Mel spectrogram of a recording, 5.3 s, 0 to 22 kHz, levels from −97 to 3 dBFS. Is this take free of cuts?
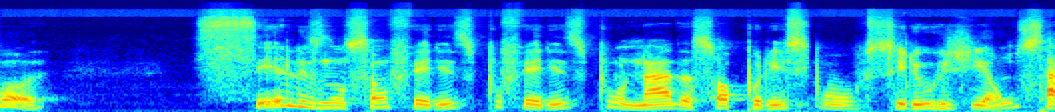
no; 2 cuts; at 2.5 s, 4.0 s

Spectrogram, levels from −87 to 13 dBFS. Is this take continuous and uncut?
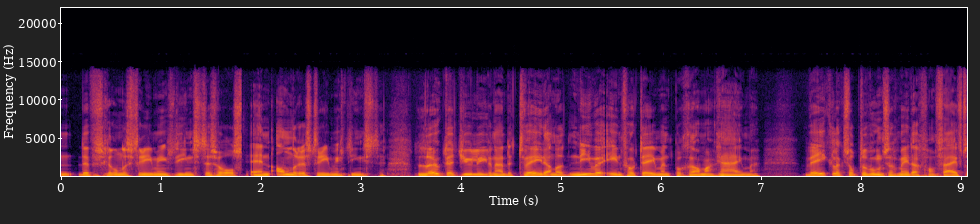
no; 4 cuts; at 1.8 s, 4.3 s, 4.9 s, 6.6 s

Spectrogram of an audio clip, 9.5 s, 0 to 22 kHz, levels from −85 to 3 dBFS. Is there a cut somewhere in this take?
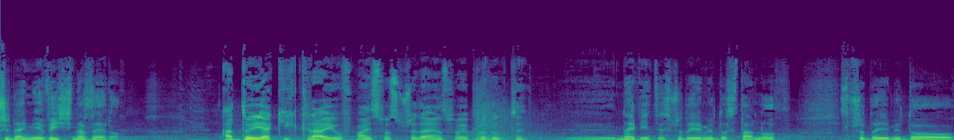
no; 0 cuts

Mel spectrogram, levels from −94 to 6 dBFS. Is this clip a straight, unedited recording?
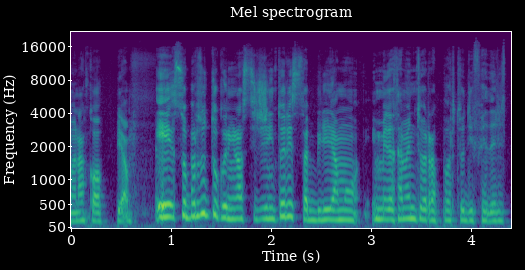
yes; 0 cuts

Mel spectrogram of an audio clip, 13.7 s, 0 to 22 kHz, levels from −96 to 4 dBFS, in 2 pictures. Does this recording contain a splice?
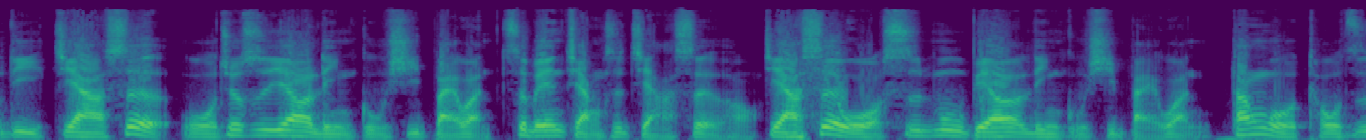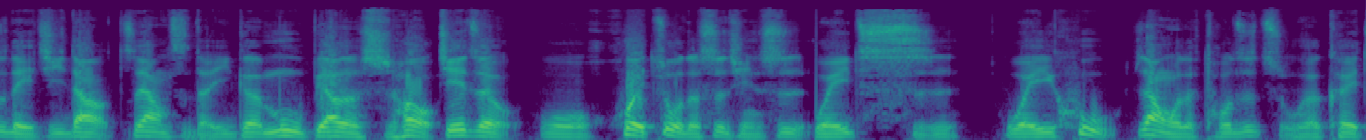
no; 0 cuts

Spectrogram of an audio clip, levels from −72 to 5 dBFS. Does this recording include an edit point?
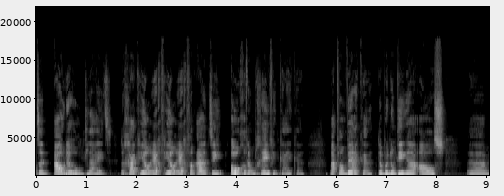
yes; 6 cuts; at 1.6 s, 2.5 s, 4.2 s, 6.0 s, 6.8 s, 7.2 s

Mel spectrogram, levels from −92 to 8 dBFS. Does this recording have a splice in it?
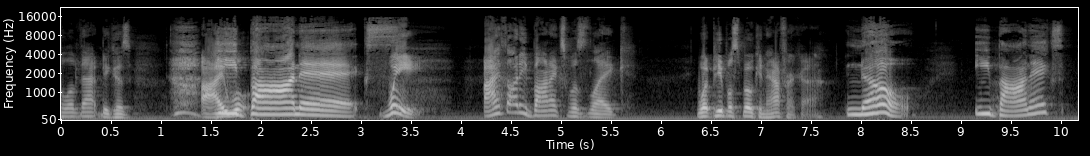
no; 0 cuts

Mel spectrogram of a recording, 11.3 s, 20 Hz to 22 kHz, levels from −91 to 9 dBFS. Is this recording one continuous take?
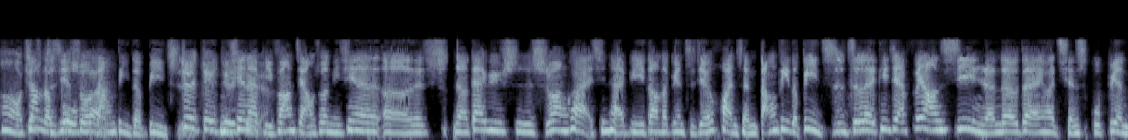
yes; 0 cuts

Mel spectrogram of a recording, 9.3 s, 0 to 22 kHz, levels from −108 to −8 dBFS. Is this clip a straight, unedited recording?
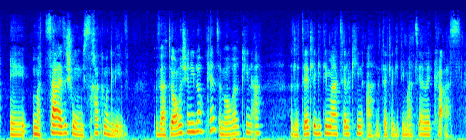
yes; 0 cuts

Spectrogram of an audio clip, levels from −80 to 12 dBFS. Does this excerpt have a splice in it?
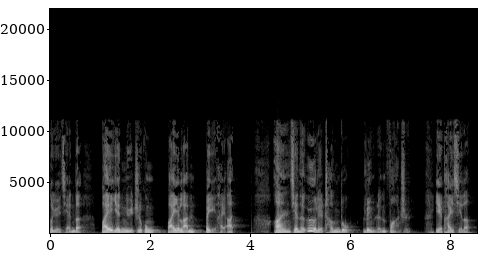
no; 0 cuts

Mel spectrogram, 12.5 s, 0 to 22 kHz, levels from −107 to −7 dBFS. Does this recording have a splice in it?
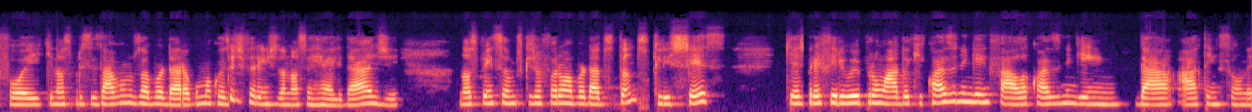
yes; 3 cuts; at 2.3 s, 6.5 s, 8.0 s

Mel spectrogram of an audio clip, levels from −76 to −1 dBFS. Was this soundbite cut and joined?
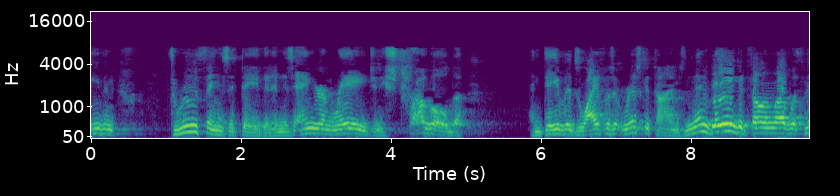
no; 0 cuts

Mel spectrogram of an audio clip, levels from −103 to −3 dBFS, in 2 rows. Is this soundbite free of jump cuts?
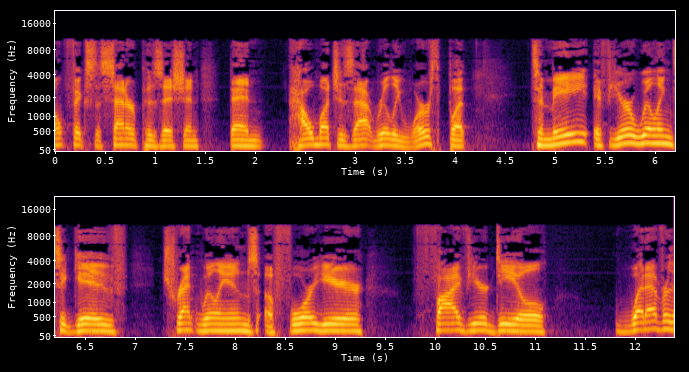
yes; 0 cuts

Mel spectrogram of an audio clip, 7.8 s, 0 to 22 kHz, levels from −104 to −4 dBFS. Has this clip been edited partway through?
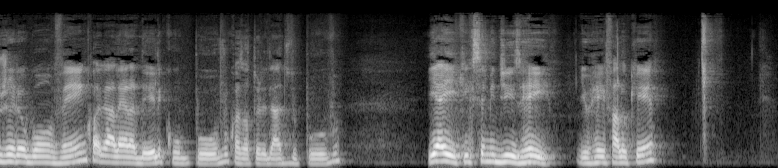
no; 0 cuts

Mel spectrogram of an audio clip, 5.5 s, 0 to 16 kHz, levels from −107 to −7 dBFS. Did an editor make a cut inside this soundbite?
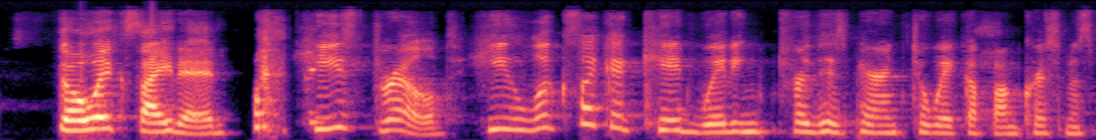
yes; 1 cut; at 1.4 s

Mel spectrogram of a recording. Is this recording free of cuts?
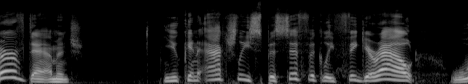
yes; 0 cuts

